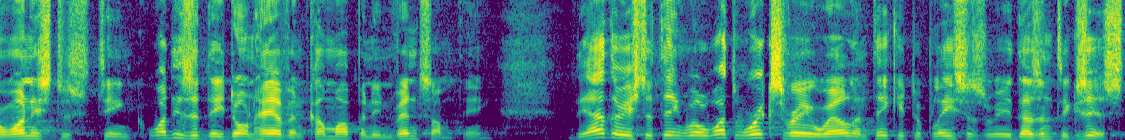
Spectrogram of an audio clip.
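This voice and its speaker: A fairly high-pitched man is heard in a very clean recording with a silent background. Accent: Israeli. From Israel. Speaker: entrepreneur, former business professor, panelist. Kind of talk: panel discussion self-introduction.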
